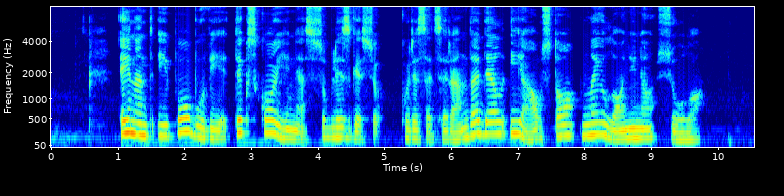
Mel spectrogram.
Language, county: Lithuanian, Kaunas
